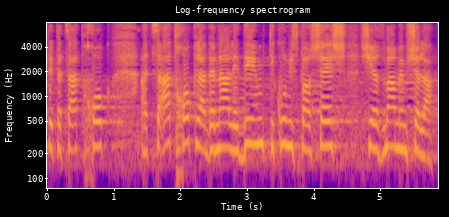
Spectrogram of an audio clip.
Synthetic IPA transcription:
t̪etat͡saat̪χokʔat͡saʔatχo̞kleaɡanaːledimtikunmispaʁʃeʃ | ʃejazmaame̞mʃala

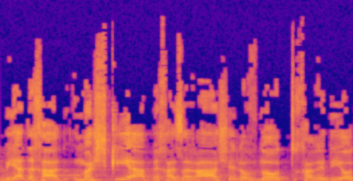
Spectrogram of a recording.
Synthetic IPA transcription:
bejad̪eχad̪humaʃkiabeχazaʁaʃe̞lovdo̞tχaʁed̪ijo

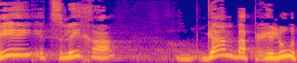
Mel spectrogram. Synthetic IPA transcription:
hiit͡sliχa | ɡambapʕilu

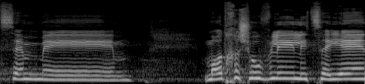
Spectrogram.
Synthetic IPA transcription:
t͡se̞me | eo̞dχaʃuvlilit͡saje̞

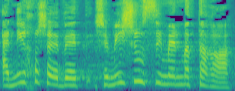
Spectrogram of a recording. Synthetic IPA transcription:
ʔaniχo̞ʃevetʃemiʃusimenmataʁa

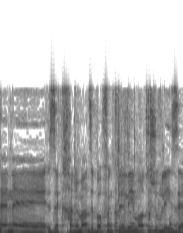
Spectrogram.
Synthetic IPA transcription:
enezekḁχanio̞metzebeofenklalimeod̪χaʃuvliize

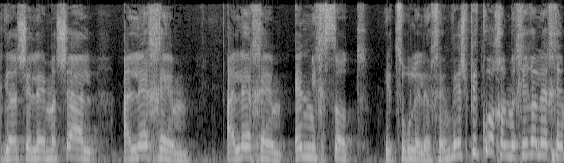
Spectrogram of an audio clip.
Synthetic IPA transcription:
iɡlalʃelemaʃalale̞χemale̞χe̞menmiχso̞t̪ | jat͡suʁlele̞χe̞mvejeʃpikuaχalmeχiʁale̞χem

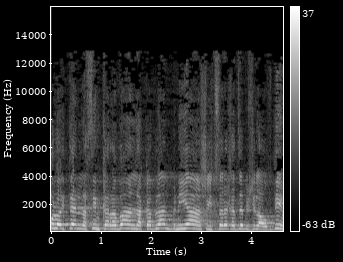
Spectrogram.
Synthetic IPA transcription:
ulo̞it̪enlasimkaʁavanlakablanbnijaʃeitt͡st̪aʁeχet̪ze̞biʃvilhaovd̪im

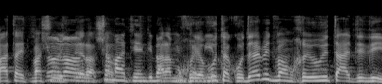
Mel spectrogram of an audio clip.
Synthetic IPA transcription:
at̪aet̪maʃuieɾaʃamat̪iaidialameχujavut̪hakod̪emet̪veameχijuvit̪aat̪id̪i

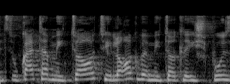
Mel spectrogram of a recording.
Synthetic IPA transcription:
t͡sukathamito̞thiloʁakbemito̞tleiʃpuz

